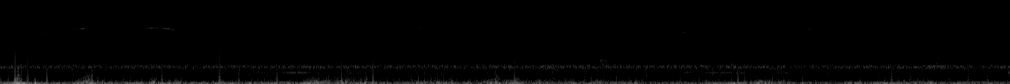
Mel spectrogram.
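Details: Young pigeons calling hungrily as they are fed: short high squeals in clusters, growing busier toward the end, set against persistent low rumble, a steady hum and occasional clicks.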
